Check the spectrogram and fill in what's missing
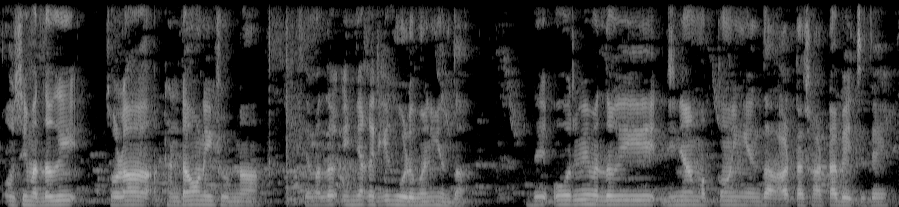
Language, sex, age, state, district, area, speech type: Dogri, male, 18-30, Jammu and Kashmir, Reasi, rural, spontaneous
